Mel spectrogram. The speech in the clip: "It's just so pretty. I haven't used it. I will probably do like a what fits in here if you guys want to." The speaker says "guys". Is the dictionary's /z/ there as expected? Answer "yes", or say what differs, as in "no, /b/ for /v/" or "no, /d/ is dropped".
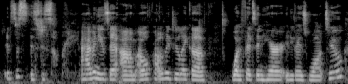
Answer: yes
